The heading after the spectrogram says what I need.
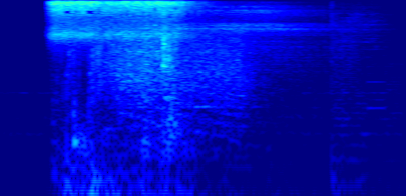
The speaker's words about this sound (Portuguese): Uma das portas se abriu próximo a mim.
